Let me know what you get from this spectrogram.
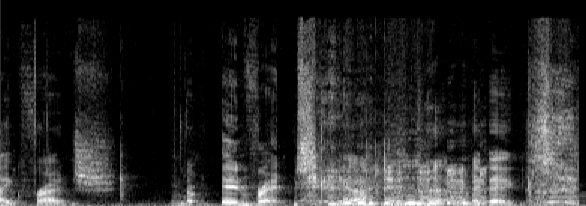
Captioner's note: laughing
